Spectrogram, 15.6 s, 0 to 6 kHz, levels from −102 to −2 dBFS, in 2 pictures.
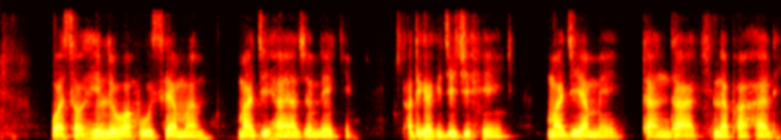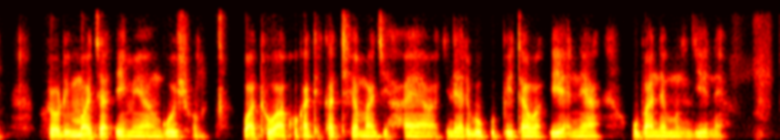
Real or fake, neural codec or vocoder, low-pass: fake; codec, 16 kHz in and 24 kHz out, 1 kbps, XY-Tokenizer; 5.4 kHz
